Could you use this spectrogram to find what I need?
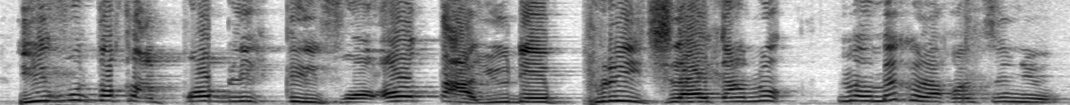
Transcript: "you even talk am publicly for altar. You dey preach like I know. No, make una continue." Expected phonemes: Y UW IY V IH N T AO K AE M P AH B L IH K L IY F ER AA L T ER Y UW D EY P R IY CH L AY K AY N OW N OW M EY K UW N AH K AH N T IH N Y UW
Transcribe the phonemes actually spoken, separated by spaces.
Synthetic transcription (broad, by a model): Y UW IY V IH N T AO K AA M P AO B L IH K L IY F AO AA T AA Y UW D EY P R IY CH L AY K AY N OW N OW M EY K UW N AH K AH N T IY N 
